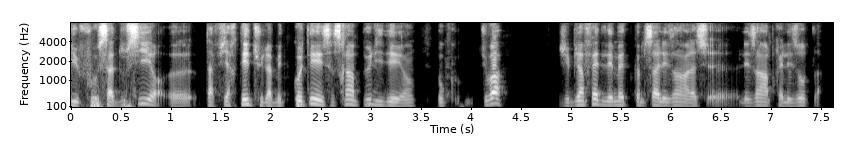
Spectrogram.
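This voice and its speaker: A man's voice: medium pitch, dry recording. Rambling man explaining, dry close sound. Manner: rambling, many fillers and asides, switches between tu and vous. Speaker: religious numerology teacher. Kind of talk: casual explanatory talk.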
